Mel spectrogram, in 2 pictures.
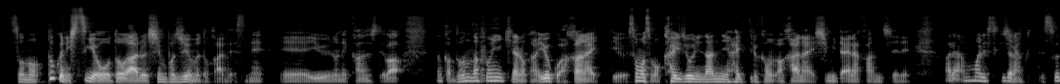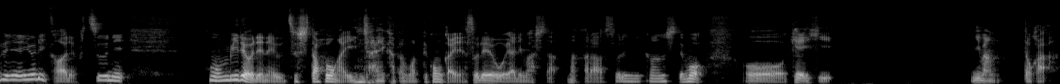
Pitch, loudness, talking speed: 160 Hz, -28 LUFS, 440 characters per minute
